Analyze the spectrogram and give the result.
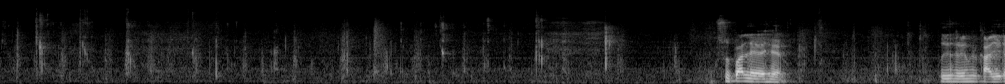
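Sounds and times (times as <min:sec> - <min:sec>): chewing with wet mouth clicks: 0:00.0 - 0:06.9.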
